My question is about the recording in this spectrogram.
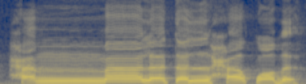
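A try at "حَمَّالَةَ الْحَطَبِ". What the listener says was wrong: হাম্মা চাপ দাও, হাম্মা এখানে কি গুণনা হয়েছে? ওয়াজিব গুণনা।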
